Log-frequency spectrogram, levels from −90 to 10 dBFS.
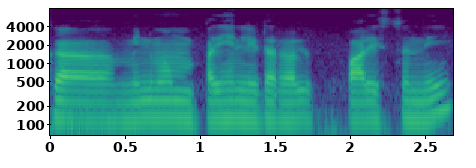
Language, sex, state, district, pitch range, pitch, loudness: Telugu, male, Andhra Pradesh, Guntur, 120-125 Hz, 120 Hz, -25 LUFS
